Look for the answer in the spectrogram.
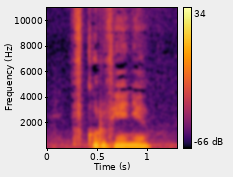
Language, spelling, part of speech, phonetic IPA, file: Polish, wkurwienie, noun, [fkurˈvʲjɛ̇̃ɲɛ], LL-Q809 (pol)-wkurwienie.wav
